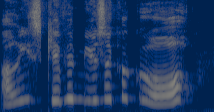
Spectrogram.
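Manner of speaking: put-on Irish woman voice. Imagining a mother telling friends about her son's music: imitating an irish mother. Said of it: "I don't know why she's Irish all of a sudden".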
